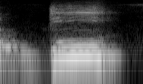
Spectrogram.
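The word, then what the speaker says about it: die: ये जो है वो डाई नहीं है भाई, इंग्लिश वाला मरना जो होता है ये वो नहीं है, ये डी है। सही है। इसकी जो प्रोनाउंसिएशन है वो डी है, डी या सिंपल डी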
